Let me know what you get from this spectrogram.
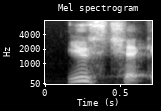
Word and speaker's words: Juszczyk: Juszczyk is how you say it. Looks like Juszczyk.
